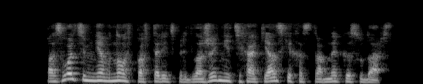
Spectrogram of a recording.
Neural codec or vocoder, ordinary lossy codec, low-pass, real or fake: none; MP3, 48 kbps; 7.2 kHz; real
